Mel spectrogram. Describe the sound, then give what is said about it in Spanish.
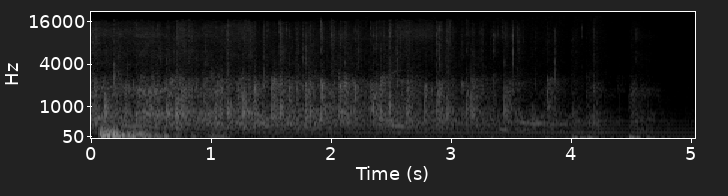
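An audience bursts into applause, a dense wash of many hands clapping at once, strongest at the start and gradually thinning out until it fades away after about five seconds. “¿Por qué no le damos un aplauso por la?”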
